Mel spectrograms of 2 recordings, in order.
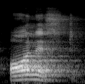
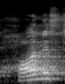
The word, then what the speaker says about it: honest: beginning with a consonant the word is beginning with a consonant but the sound the starting sound is a vowel sound okay because h is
